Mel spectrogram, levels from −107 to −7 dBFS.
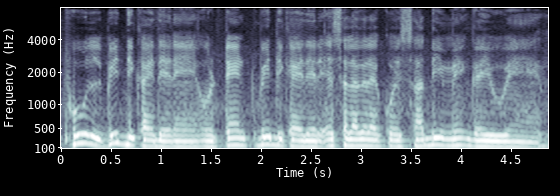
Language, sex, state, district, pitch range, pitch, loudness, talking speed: Hindi, male, Rajasthan, Bikaner, 120-145 Hz, 130 Hz, -12 LUFS, 270 wpm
